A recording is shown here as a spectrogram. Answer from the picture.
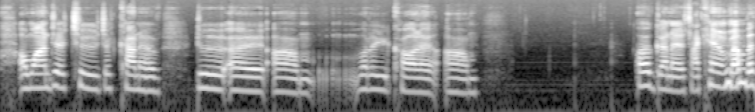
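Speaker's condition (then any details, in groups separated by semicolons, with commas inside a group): Hearing impairment with speech impairment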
